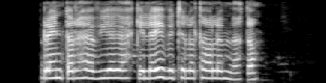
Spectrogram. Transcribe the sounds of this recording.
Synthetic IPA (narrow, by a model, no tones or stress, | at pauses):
rejnt̪aɾ̥ɦɛvjɛɣɛhcɪleːjvɪt̪ʰɪlaðt̪ʰaːlaʏmθɛht̪a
